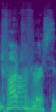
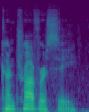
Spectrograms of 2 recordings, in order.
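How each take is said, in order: First: It is said the way the UK does not. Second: It is said the way the UK does. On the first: "They don't say controversy" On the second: "they say controversy"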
